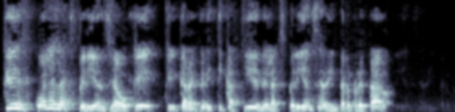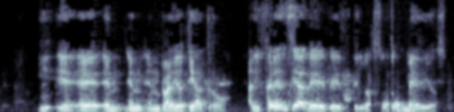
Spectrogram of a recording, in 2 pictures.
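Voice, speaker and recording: A man with an Argentine Rioplatense accent interviewing casually, halting and repeating words as he searches for phrasing. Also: on the high side, darkish tone, lo-fi sound.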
